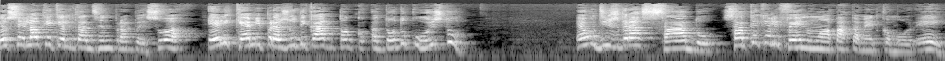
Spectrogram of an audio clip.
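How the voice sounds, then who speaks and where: The delivery is animated, with very wide pitch swings. The pace stays moderate. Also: woman, high pitch for a woman. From Brazil, Recife. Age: 60s. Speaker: pastor. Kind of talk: personal complaint livestream.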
